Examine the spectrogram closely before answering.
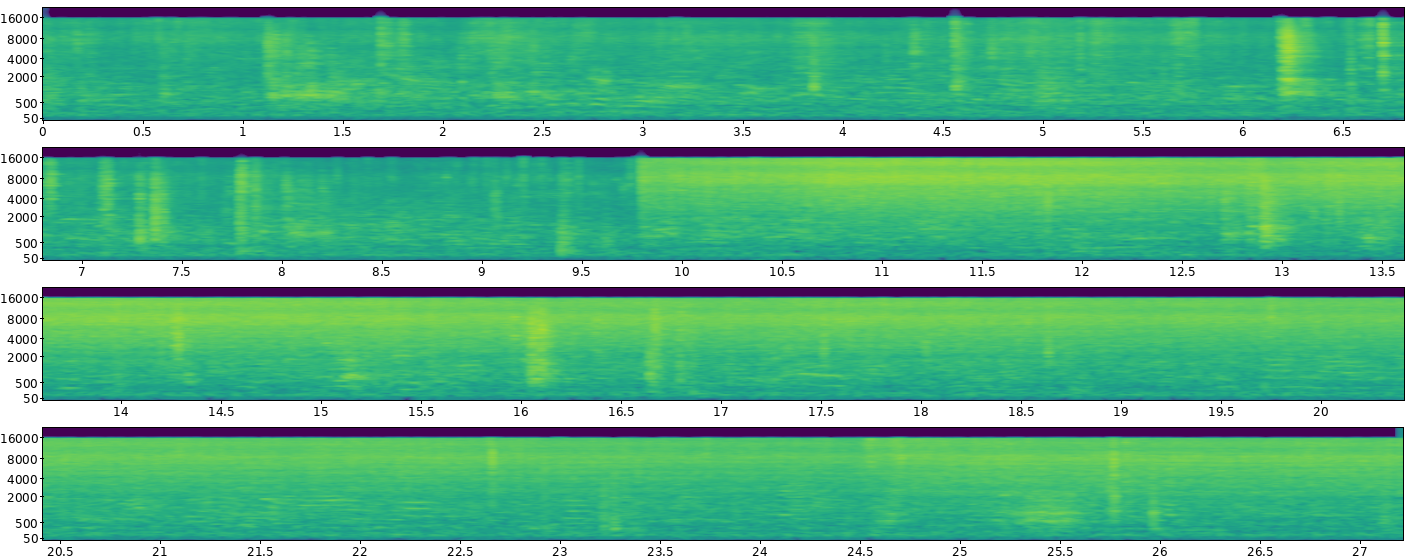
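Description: Metal spatulas scrape and clack on a hot griddle.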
